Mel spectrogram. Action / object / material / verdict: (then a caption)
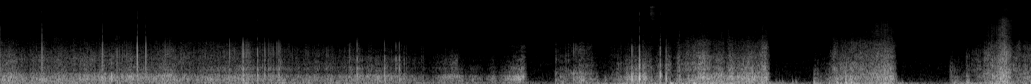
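scrape / foam microphone windscreen / foam / none. Long nails scratch along the sides and top of a large round black foam windscreen on a Zoom microphone. The result is a deep, muffled, rumbling scrape, dense in the low end, that runs almost continuously with brief quiet drops in between. Faint brighter crackles flicker over the rumble.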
